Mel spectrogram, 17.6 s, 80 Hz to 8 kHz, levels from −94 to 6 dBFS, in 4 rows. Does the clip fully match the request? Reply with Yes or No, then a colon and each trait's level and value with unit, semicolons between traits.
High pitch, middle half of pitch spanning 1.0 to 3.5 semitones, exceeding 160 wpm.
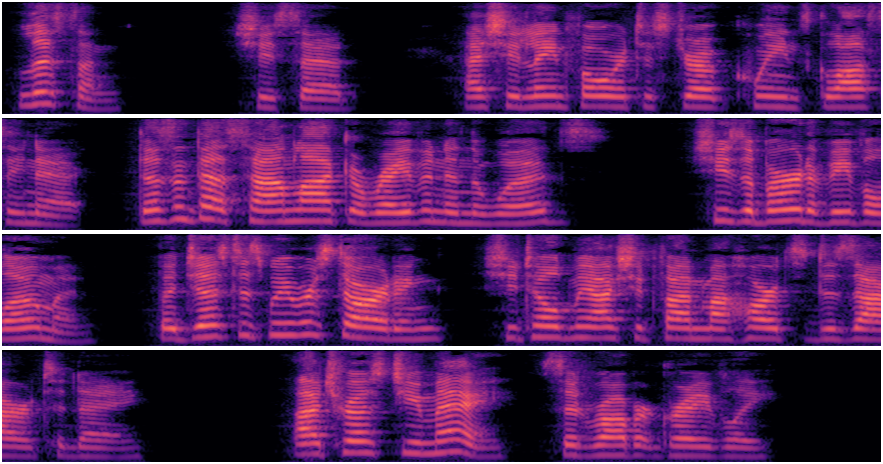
Yes: high, 225 Hz; average, 2.8 semitones; average, 175 wpm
